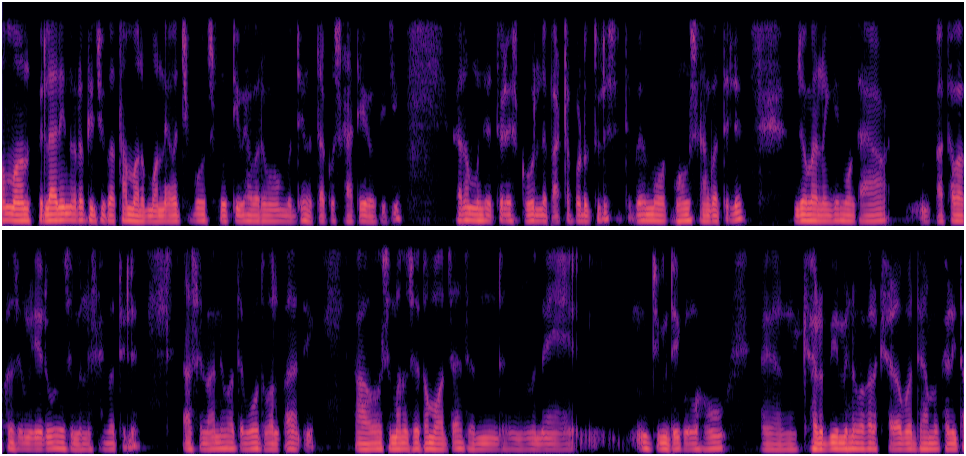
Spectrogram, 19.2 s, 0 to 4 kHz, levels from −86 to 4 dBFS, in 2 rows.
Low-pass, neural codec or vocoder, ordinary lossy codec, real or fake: 3.6 kHz; codec, 16 kHz, 2 kbps, X-Codec, HuBERT features, trained on LibriSpeech; none; fake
